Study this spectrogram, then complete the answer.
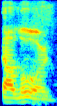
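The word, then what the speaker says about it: dalur: Dollar is dalor, D-A-L-U-R, dalor.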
